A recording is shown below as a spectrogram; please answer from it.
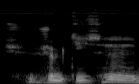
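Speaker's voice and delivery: hushed, hesitant start; murmur. A narrator's reading. Count hesitantly confessing his doubts to the doctor, murmuring. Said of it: "murmura Joulou".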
